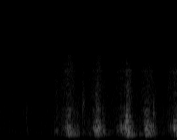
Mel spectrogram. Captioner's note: glass scraping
